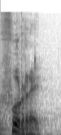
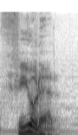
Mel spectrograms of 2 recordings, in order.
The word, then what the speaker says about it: Führer: Furre, que es como yo pronunciaba el título Führer de Hitler, hasta que me dijeron que se pronuncia Führer.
